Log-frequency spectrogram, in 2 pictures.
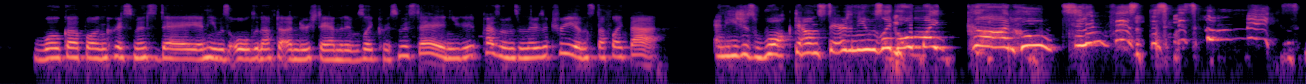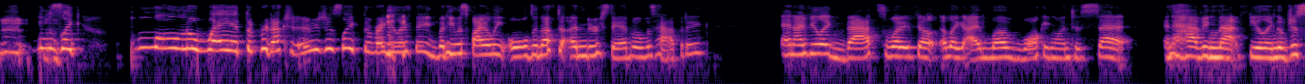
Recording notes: a spoiler-filled virtual Q&A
